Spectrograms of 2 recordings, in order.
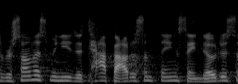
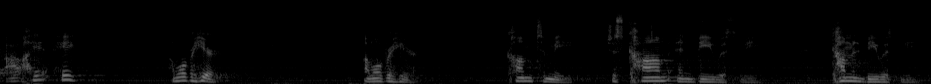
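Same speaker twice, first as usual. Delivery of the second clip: softer, gentle call back; soft Jesus voice; 3 semitones lower, 10 dB quieter than usual. Acted. Jesus softly calls the anxious believer to come to him. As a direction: coax them back quietly and tenderly.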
